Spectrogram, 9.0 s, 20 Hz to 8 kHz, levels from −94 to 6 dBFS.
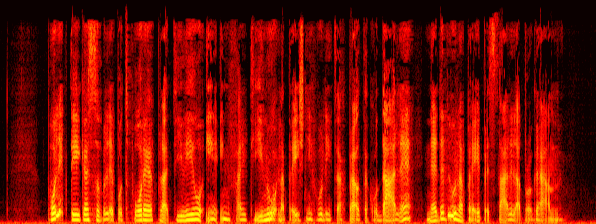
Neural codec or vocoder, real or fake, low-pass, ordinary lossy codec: autoencoder, 22.05 kHz, a latent of 192 numbers a frame, VITS, trained on many speakers; fake; 7.2 kHz; AAC, 32 kbps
